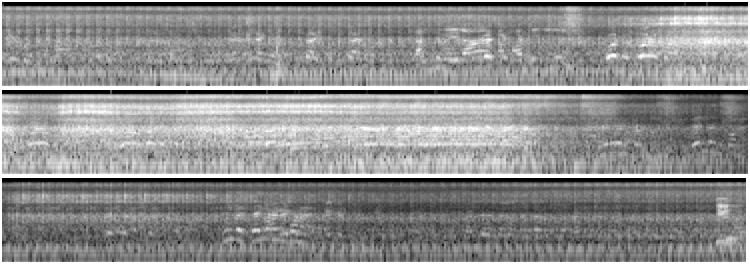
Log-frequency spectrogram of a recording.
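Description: Heavily loaded Ashok Leyland log truck's diesel engine running, revved hard for about six seconds in the middle with a rising pitch, then dropping abruptly back to a low steady note. The truck is straining to climb a steep hairpin under its load.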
